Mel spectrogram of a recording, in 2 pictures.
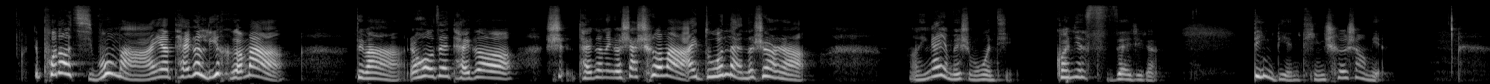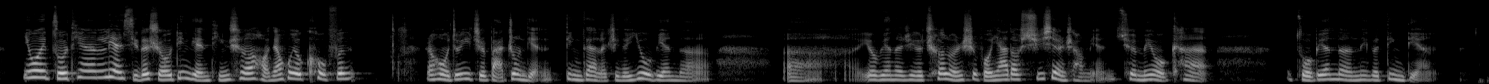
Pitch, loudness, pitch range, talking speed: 255 Hz, -22 LUFS, 215-330 Hz, 240 characters per minute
